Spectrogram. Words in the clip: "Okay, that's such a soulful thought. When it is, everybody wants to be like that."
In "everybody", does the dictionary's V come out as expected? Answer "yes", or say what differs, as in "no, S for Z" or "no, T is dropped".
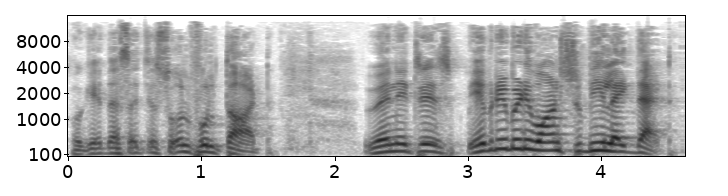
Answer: yes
